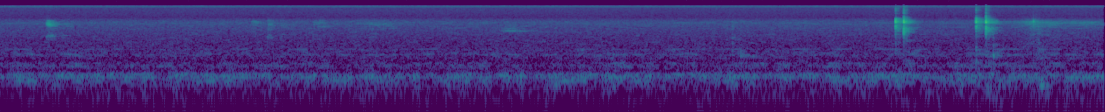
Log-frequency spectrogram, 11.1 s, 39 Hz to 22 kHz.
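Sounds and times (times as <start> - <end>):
low steady background hum: 0.0 - 11.0
faint computer mouse clicks: 9.0 - 9.2, 9.8 - 10.0.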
